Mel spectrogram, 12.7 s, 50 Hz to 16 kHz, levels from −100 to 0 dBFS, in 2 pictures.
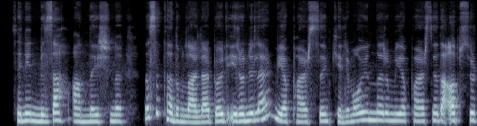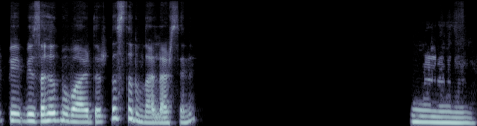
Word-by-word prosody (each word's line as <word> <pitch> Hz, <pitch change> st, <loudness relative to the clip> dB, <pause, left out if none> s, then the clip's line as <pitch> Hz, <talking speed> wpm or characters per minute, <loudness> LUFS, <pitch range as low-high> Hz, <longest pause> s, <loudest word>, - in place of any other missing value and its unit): senin 205 Hz, 0 st, +2 dB
mizah 195 Hz, +4 st, +1 dB
anlayışını 185 Hz, 0 st, -2 dB, 0.2 s
nasıl 355 Hz, +9 st, -1 dB
tanımlarlar? 170 Hz, -6 st, +1 dB
Böyle 200 Hz, +1 st, +2 dB
ironiler 210 Hz, -, +3 dB
mi 270 Hz, -8 st, 0 dB
yaparsın, 185 Hz, 0 st, -2 dB
kelime 180 Hz, -1 st, -4 dB
oyunları 220 Hz, 0 st, +2 dB
mı 205 Hz, 0 st, -1 dB
yaparsın 200 Hz, 0 st, -2 dB
ya 205 Hz, -, -2 dB
da 205 Hz, -, +1 dB
absürt 210 Hz, +1 st, -1 dB
bir 205 Hz, -1 st, +3 dB
mizahın 200 Hz, +2 st, +4 dB
mı 200 Hz, -3 st, -1 dB
vardır, 170 Hz, -1 st, +1 dB
nasıl 275 Hz, 0 st, -1 dB
tanımlarlar 180 Hz, -, -2 dB
seni? 160 Hz, +7 st, -9 dB, 2.9 s
Hımm. 155 Hz, -4 st, -2 dB
195 Hz, 115 wpm, -24 LUFS, 175-210 Hz, 2.9 s, mizahın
